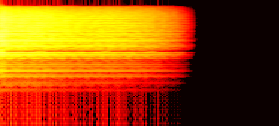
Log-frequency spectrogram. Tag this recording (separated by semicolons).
drums; pro; softsynth; hihat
